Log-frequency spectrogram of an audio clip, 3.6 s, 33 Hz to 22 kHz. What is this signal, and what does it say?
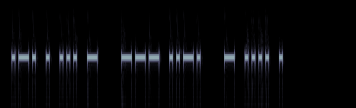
Morse code, heard as a keyed tone, about 43 wpm, 700 Hz. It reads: REST OF THE
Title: Speed-Racing - Sets of 5 Words 35wpm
